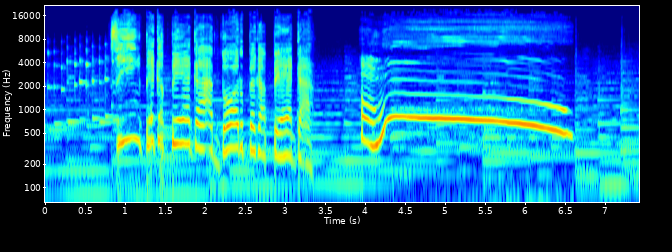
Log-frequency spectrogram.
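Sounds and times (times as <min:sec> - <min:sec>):
speech: 0:00.9 - 0:03.4, 0:04.0 - 0:04.4
wolf howling: 0:04.2 - 0:06.6.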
